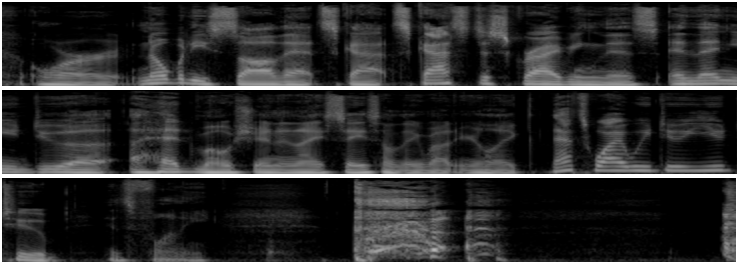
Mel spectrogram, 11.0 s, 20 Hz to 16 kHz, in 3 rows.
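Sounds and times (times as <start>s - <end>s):
speech: 0.2s - 8.5s, 9.1s - 9.4s
person coughing harshly: 9.1s - 10.0s.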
